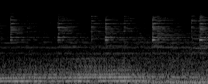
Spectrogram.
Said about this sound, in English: I'm right off of the Trump Tower, Marina City. Dearborn is where the House of Blues is, a couple blocks away from the Merchandise Mart. So in the background, I'm sure you can hear that ringing bell sound.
